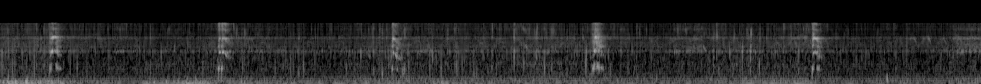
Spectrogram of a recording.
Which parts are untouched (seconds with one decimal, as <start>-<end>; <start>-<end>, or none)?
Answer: none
